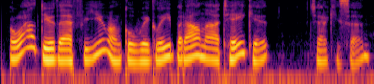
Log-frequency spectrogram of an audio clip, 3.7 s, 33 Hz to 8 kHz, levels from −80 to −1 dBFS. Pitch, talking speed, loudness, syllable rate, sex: 185 Hz, 240 wpm, -17 LUFS, 6.0 syllables/s, male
